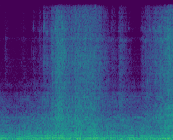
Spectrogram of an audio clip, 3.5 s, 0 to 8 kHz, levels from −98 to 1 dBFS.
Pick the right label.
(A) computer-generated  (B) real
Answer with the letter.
A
